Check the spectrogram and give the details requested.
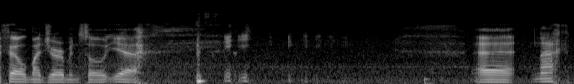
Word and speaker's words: Nacht: Guten Nicht. Is that right? Nacht. Nacht, is it? Okay. That's probably why I failed my German, so yeah. Nacht, not nicht.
